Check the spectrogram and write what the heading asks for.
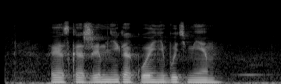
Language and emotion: Russian, neutral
